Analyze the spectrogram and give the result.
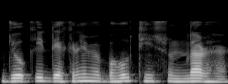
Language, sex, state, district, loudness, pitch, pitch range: Hindi, male, Bihar, Patna, -19 LUFS, 145 Hz, 140-150 Hz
